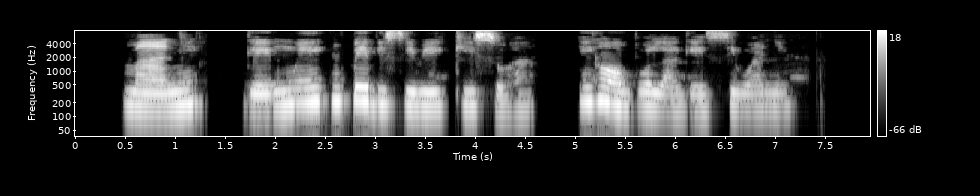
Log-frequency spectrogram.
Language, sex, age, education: Igbo, female, 15-29, tertiary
